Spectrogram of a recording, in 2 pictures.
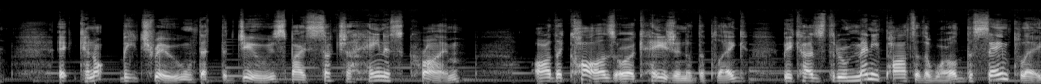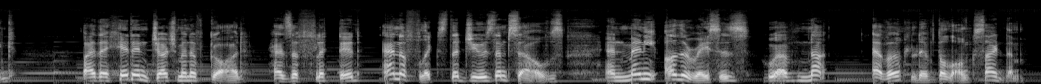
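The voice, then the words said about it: Deliberately bad put-on accent. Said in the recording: “That was a terrible accent.”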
